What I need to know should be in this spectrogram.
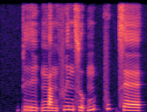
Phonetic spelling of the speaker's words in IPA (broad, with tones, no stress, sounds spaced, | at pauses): p r i˨˩ ʔ ŋ a˨˩ n f i˧ n s u˨˩ ʔ m ɯ˦˥ k̚ f u˥˩ k̚ s ɛː˧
